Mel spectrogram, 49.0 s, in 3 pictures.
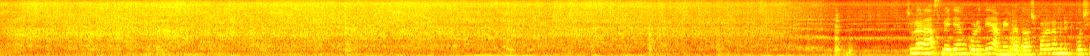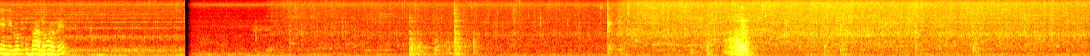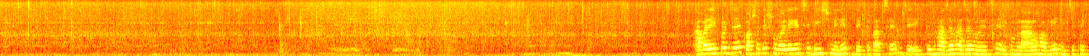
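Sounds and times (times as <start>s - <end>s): food sizzling in oil: 0.0s - 19.2s, 20.3s - 49.0s.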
